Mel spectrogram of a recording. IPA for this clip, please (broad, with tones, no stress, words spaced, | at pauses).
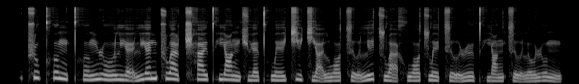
ʈ͡ʂu˥˧kʰɤ˥˩ŋ t̪ʰɤ˧˥ŋɻo˧˥ʊ̯ljɛ̰˨˩ ljɛ˥n ʈ͡ʂwä˥˩ ʈ͡ʂʰa˥ɪ̯t̪ʰjɑ˥˩ŋ ɕɥɛ˧˥t̪ʰwe˧˥ɪ̯t͡ɕi˥˩t͡ɕjä̰˨˩ lwɔ˧˥t͡sɹ̩˨˩ li˥t͡swä̰˨˩ xwɔ˧˥t͡swe˧ɪ̯ t͡sɹ̩˨˩ɻɻ̩˥˩ t̪ʰjɑ˧˥ŋt͡sɹ̩˨˩lo˦ʊ̯ ɻʊ˥˩ŋ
